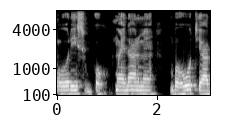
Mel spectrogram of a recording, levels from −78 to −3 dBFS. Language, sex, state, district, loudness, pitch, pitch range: Hindi, male, Bihar, Supaul, -15 LUFS, 135 Hz, 130-135 Hz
